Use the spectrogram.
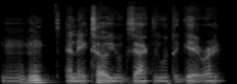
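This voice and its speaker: A man interviewing a guest on a podcast, answering in a relaxed way with short agreements and questions. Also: deep voice, brisk, creaky, breathy edge. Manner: laid-back, short agreeing replies and questions. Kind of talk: casual podcast conversation.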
